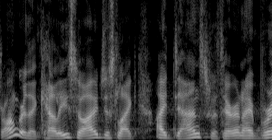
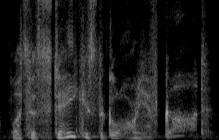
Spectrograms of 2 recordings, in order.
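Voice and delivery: intense hush; 3 semitones lower, 7 dB quieter than usual. Real, not acted. Sermon emphasis.

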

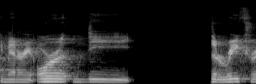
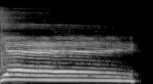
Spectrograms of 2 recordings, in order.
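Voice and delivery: excited cheer; 10 semitones higher, 4 dB louder than usual. Real, not acted. Celebrating spooky season.

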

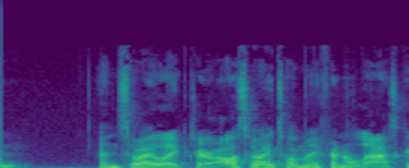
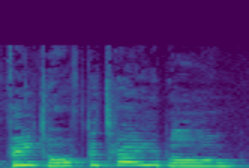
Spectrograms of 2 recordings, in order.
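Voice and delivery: higher repeat; 11 semitones higher, 4 dB louder than usual. Retold or imitated.

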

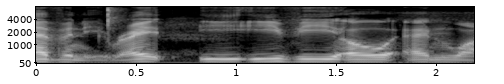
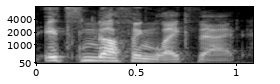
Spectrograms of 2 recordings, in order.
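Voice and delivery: ordinary delivery

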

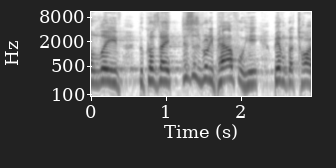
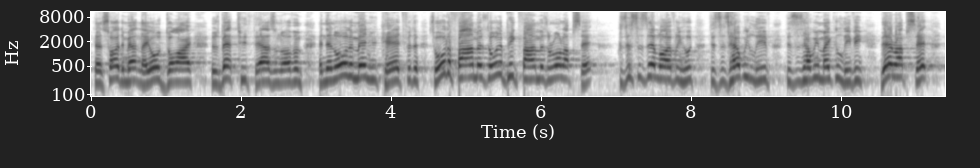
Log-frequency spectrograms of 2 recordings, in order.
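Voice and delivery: ordinary delivery

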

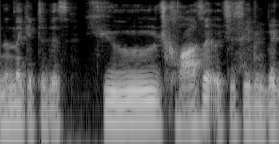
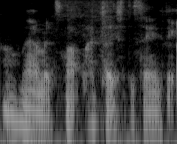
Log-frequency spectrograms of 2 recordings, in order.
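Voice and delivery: quiet; 4 semitones lower, 13 dB quieter than usual. Acted. Butler demurs quietly.

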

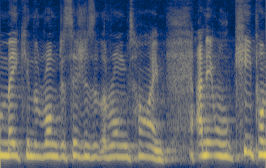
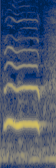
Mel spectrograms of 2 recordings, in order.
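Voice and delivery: frustrated cry; 4 dB louder than usual. Retold or imitated. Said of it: "he was like".

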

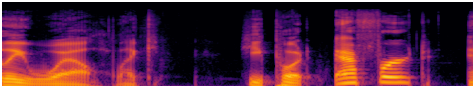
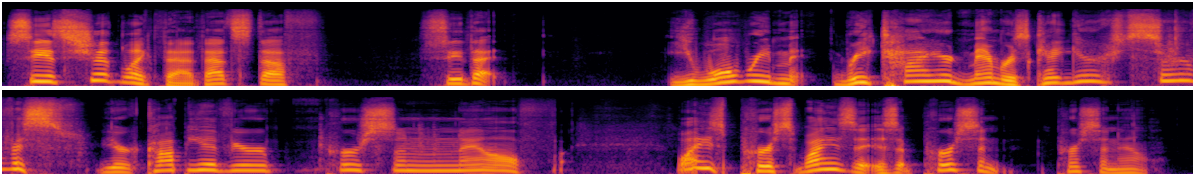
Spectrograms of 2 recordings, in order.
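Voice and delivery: excited ramble; 10 semitones higher than usual. Real, not acted. Excited high-pitched rambling.

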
